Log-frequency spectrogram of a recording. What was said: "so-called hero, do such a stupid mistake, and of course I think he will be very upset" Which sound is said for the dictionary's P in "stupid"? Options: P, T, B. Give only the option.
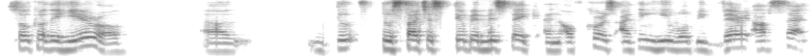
B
